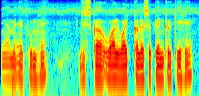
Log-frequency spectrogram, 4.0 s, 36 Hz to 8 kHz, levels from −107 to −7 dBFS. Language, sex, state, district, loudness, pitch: Hindi, male, Arunachal Pradesh, Papum Pare, -19 LUFS, 100 Hz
